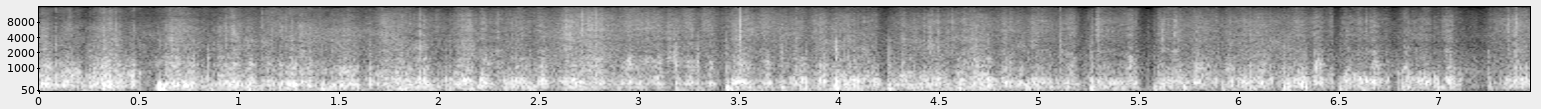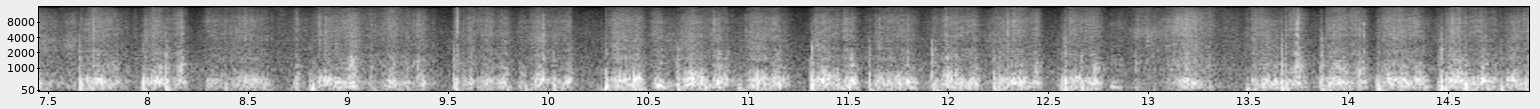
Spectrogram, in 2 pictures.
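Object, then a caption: Fabric-upholstered chair back. Long red nails slowly scratch the red and gold damask fabric upholstery on a chair back. The result is a steady, dry scratching rustle centered in the low-mid range, broken into irregular strokes with brief gaps in the second half.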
